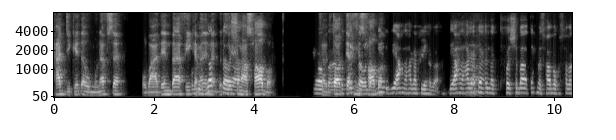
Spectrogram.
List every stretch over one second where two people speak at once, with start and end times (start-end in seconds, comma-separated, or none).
5.3-6.7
